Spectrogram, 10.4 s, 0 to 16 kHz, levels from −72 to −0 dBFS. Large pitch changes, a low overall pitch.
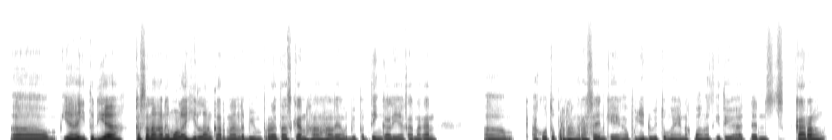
Yes: wide, 5.9 semitones; low, 110 Hz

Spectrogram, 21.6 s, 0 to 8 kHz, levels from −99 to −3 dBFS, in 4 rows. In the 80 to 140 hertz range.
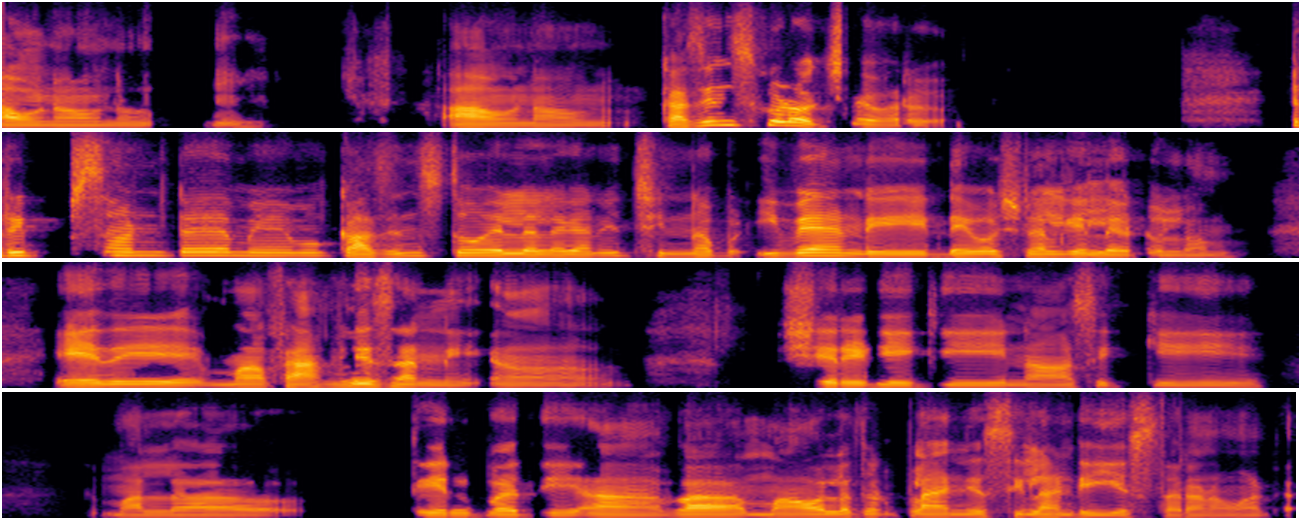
Yes: low, 135 Hz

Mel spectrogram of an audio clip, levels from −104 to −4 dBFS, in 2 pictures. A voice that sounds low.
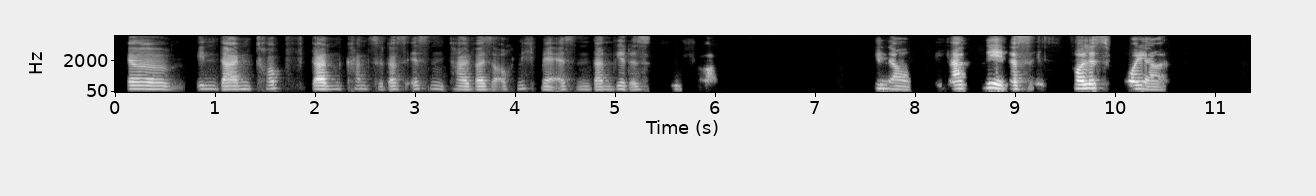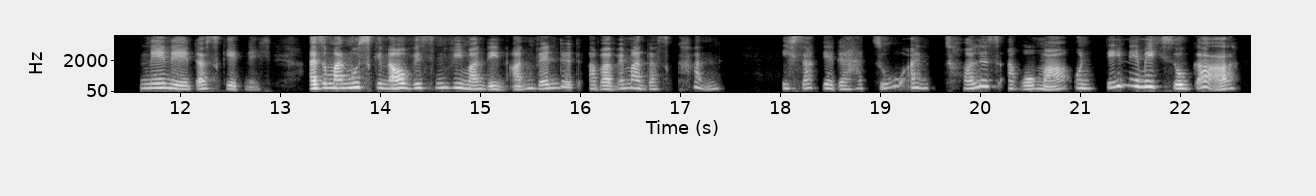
No: high, 195 Hz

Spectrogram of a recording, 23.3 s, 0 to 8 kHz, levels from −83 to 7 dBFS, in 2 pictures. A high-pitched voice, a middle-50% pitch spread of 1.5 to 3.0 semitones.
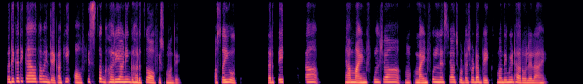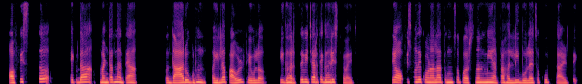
Yes: high, 210 Hz; average, 2.7 semitones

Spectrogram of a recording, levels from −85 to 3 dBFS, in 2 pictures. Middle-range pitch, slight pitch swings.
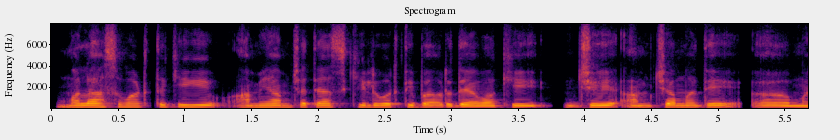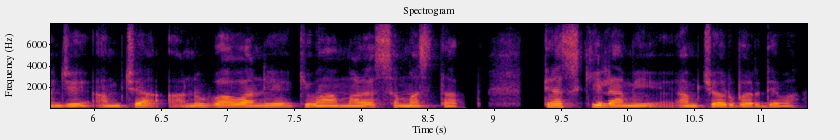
Yes: medium, 145 Hz; narrow, 2.3 semitones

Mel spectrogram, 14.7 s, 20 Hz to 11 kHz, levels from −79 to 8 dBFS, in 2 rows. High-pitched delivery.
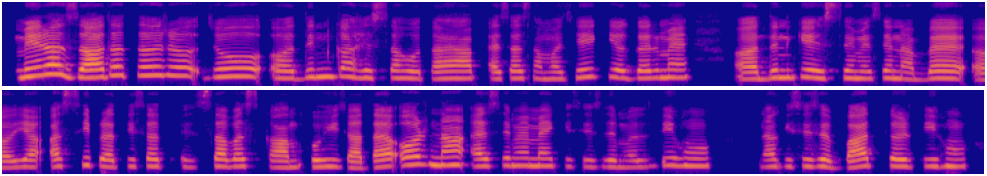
Yes: very high, 250 Hz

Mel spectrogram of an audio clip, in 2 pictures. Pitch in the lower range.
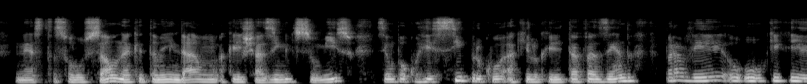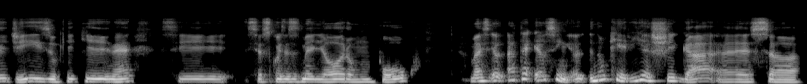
Yes: low, 125 Hz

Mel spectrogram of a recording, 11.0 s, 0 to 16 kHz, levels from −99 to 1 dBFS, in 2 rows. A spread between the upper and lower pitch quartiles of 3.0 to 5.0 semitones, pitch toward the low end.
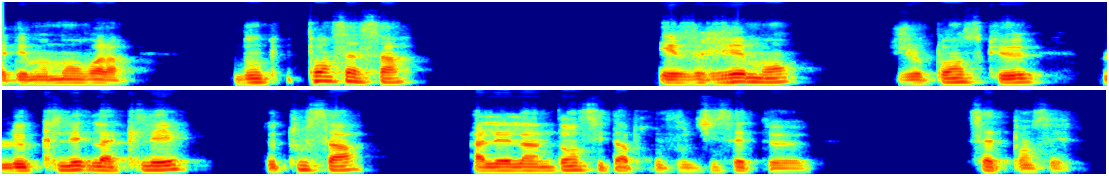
Yes: average, 3.4 semitones; low, 120 Hz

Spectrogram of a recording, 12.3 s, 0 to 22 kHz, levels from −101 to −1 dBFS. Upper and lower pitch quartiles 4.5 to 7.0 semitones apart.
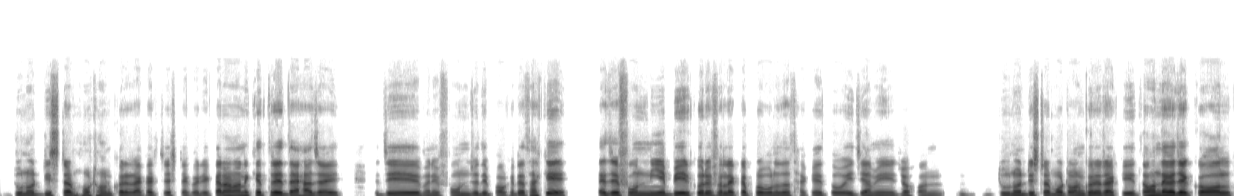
No: average, 2.8 semitones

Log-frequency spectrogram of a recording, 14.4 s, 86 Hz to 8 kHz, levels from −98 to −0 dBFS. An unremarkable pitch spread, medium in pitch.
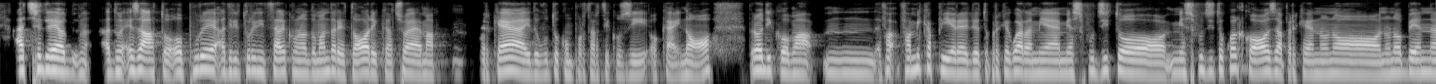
No: narrow, 2.2 semitones; medium, 155 Hz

